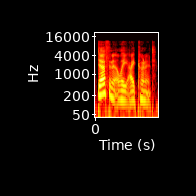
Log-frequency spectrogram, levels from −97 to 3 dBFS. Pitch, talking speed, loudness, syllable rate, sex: 160 Hz, 140 wpm, -22 LUFS, 6.1 syllables/s, female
